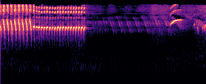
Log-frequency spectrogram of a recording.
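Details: Crested canary in gacor rapat song: a brisk rattling trill slides into a steady whistled note, then a pause and a single upswept whistle.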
